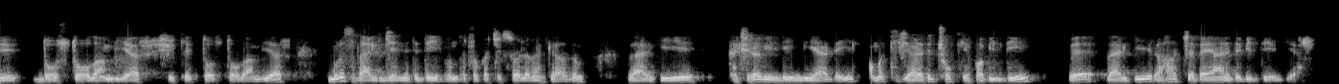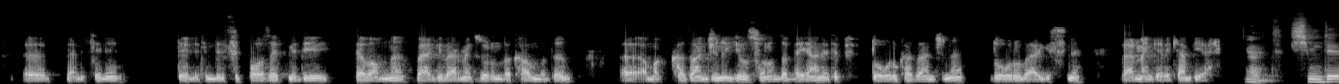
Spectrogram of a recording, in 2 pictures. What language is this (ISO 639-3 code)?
tur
